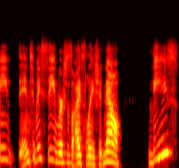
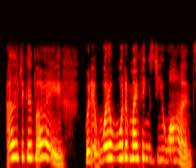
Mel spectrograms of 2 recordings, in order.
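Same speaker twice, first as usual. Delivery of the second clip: put-on higher, lightly quavering old-person voice; mock a grandparent giving things away; imitating grandparent; 7 semitones higher than usual. Teacher imitating an aging grandparent, mild mock quaver. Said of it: "starting to talk like this".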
